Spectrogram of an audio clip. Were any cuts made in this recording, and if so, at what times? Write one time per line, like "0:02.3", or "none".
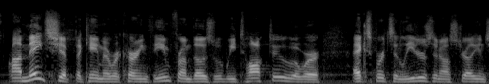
none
